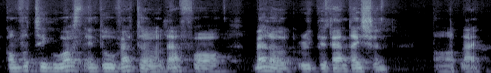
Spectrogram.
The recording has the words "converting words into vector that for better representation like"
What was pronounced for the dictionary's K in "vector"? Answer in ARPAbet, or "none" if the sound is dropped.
none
